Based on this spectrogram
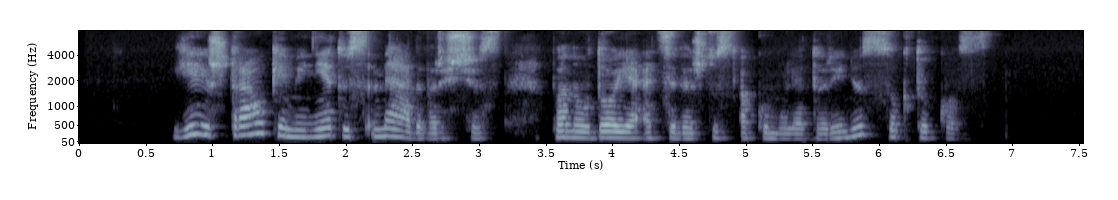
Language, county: Lithuanian, Vilnius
